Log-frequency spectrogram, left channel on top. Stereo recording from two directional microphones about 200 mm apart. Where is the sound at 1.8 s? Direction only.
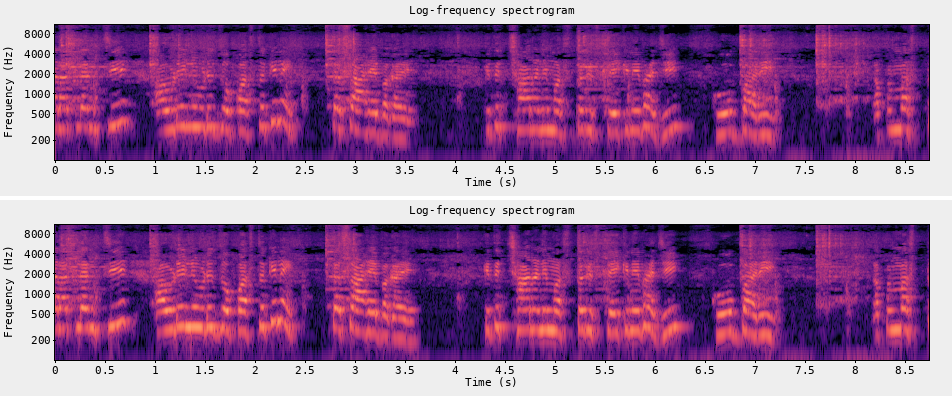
55° right (ahead or behind).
